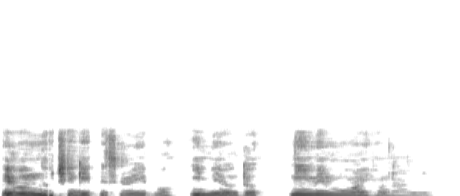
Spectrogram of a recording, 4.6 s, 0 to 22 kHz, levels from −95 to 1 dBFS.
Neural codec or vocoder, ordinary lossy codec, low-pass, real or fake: codec, 16 kHz, 16 kbps, FreqCodec, larger model; none; none; fake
